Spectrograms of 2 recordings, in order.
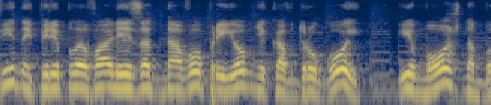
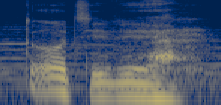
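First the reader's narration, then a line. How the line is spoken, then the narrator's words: Sleepy grumble. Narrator (Russian): Пробурчал доктор, не открывая глаз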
